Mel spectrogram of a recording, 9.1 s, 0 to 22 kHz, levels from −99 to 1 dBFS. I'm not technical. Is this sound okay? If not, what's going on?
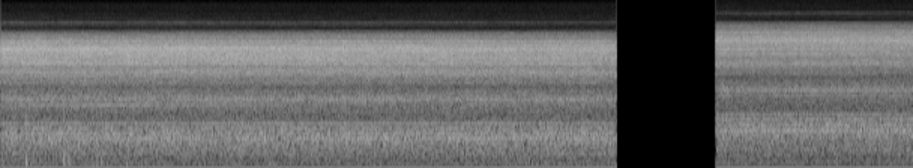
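No. At 6.15 s the sound cuts out for about one second, a playback stall, likely because the player ran short of data. It resumes at 7.15 s. From 7.15 s to the end, catch-up at higher speed: the player runs 1.25 times faster to recover lost time, so pitch rises by roughly four semitones.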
